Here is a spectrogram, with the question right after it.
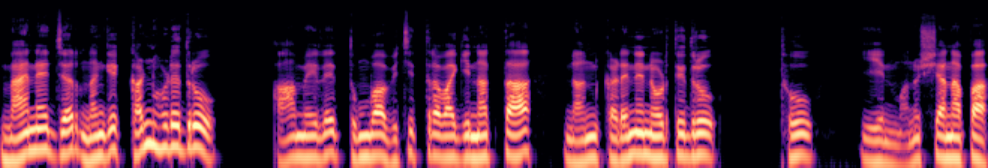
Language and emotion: Kannada, disgusted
